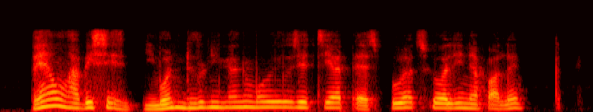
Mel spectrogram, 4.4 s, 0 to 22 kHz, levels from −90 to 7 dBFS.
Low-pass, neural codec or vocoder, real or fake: 7.2 kHz; codec, 16 kHz in and 24 kHz out, 0.6 kbps, FocalCodec, streaming, 4096 codes; fake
